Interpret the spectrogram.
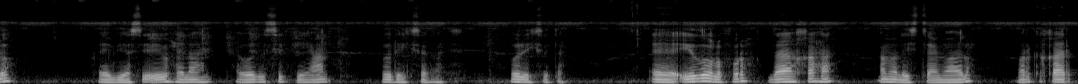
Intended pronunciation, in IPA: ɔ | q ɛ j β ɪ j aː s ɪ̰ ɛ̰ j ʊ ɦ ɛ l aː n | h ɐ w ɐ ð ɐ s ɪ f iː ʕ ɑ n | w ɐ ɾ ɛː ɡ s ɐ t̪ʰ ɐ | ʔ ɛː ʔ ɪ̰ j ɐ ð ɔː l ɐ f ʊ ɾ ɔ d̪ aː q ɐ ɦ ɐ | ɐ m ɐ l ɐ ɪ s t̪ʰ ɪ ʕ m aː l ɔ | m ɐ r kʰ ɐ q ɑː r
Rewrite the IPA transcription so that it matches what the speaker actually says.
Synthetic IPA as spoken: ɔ | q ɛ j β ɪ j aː s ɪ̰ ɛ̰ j ʊ ɦ ɛ l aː n | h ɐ w ɐ ð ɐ s ɪ f iː ʕ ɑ n | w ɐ ɾ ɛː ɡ s ɐ t̪ʰ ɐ | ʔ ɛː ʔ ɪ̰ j ɐ ð ɔː l ɐ f ʊ ɾ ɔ d̪ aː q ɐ ɦ ɐ | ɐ m ɐ l ɐ ɪ s t̪ʰ ɪ ʕ m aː l ɔ | m ɐ r kʰ ɐ q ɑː r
